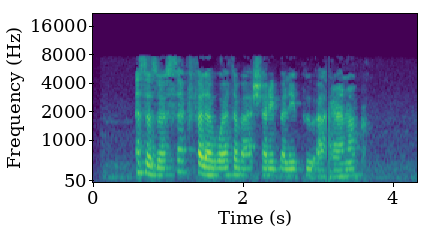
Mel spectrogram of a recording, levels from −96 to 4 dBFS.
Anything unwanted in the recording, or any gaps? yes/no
yes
